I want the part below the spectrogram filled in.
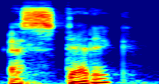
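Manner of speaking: questioning "as-stetic", t for th; mispronounced aesthetic. Retold or imitated. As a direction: imitate aesthetic said with a hard t, rising. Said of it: "pronounce aesthetic, aesthetic".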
